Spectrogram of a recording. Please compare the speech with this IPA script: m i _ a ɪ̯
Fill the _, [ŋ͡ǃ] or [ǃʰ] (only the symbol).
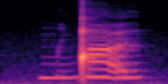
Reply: ŋ͡ǃ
